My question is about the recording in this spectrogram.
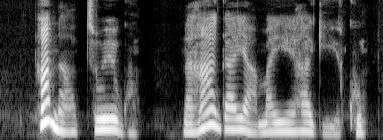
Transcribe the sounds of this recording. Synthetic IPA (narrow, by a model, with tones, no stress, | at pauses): ha˦na˨a˨tʊ˦e˦ɡʷu˨ | na˨ɦa˦ɡa˦ja˦a˨ma˦i˦ɦe˦ɦa˦ɡɪ˨i˨kʷu˦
